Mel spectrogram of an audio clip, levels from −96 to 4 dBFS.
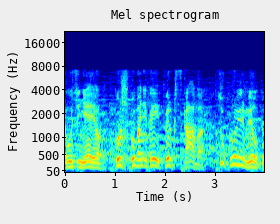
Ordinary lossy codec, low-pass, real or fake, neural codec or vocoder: AAC, 48 kbps; 7.2 kHz; fake; codec, 16 kHz, 8 kbps, FreqCodec, larger model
